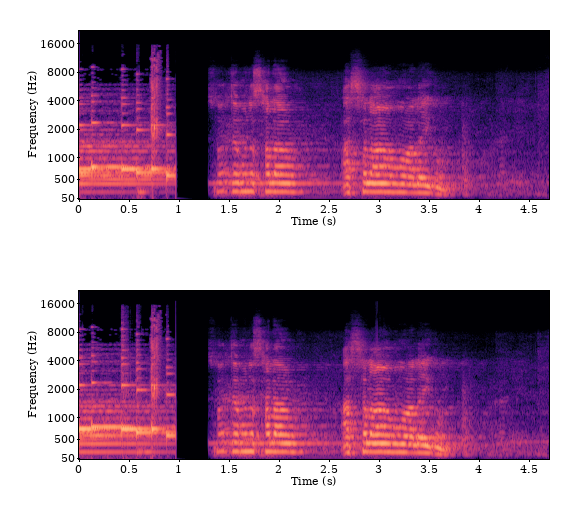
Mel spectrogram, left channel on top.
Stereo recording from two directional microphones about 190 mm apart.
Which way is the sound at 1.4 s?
35° right (ahead or behind).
